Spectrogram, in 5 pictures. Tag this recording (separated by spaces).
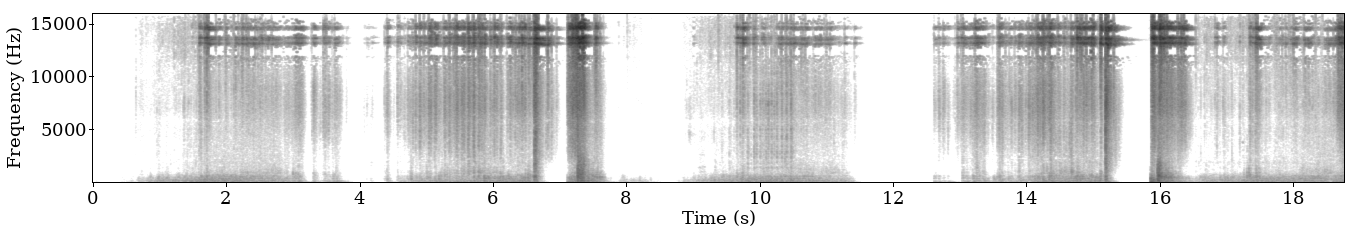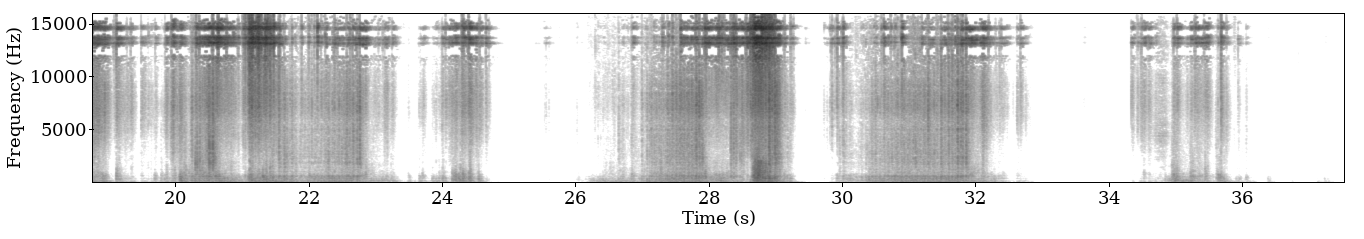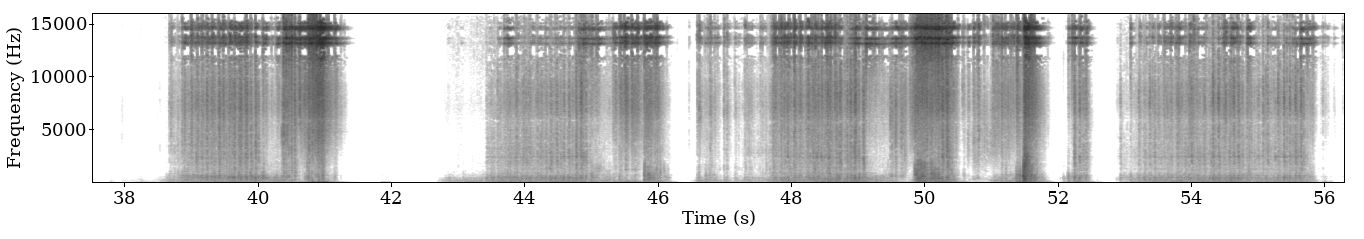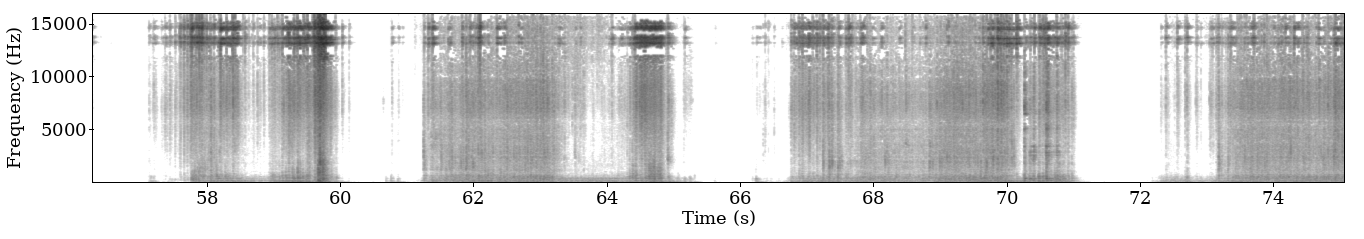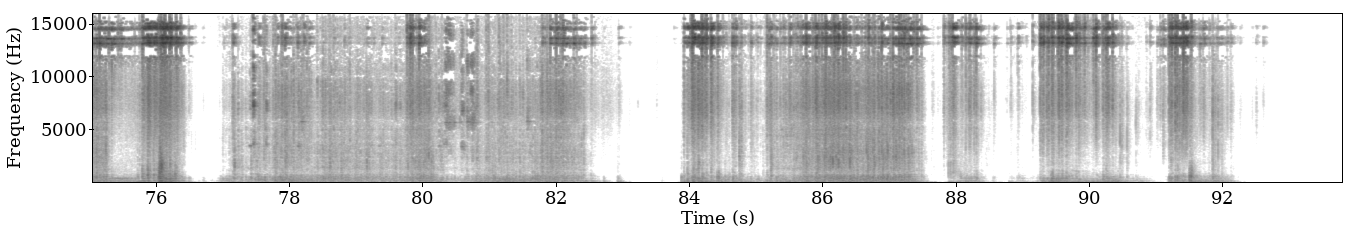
floor rusty chain quiet dark muffled dungeon drag metal squeak vent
